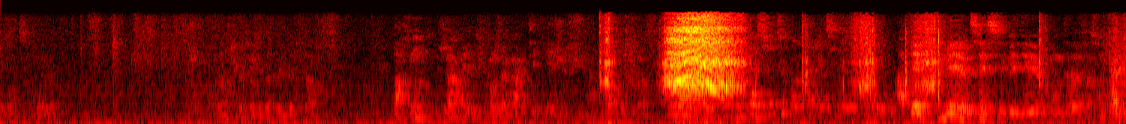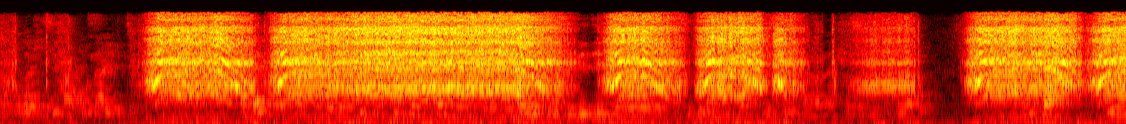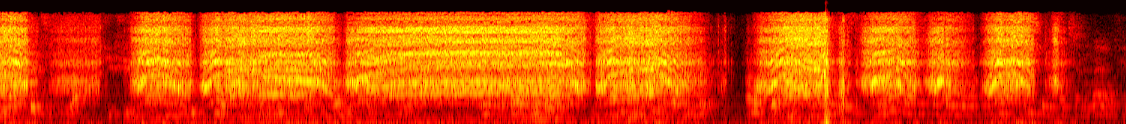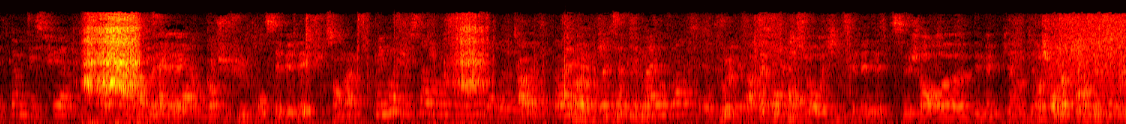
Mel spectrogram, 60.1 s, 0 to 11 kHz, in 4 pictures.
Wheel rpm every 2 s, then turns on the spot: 0, 0, 0, 0, 30, 0, 0, 0, 60, 130, 220, 60, 70, 20, 120, 50, 120, 130, 180, 70, 90, 60, 10, 20, 0, 0, 0, 0, 0, 0.
24-28 30-32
